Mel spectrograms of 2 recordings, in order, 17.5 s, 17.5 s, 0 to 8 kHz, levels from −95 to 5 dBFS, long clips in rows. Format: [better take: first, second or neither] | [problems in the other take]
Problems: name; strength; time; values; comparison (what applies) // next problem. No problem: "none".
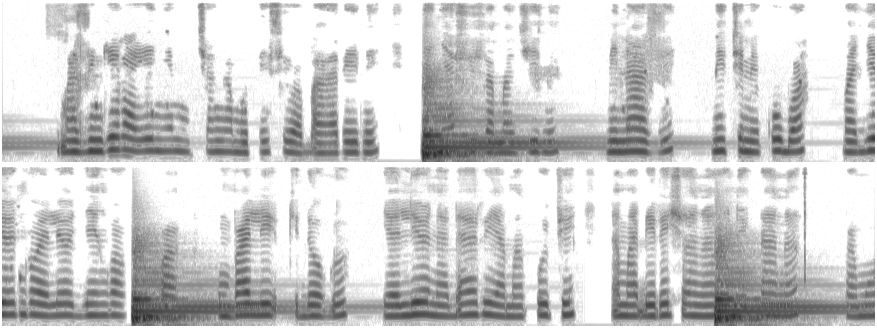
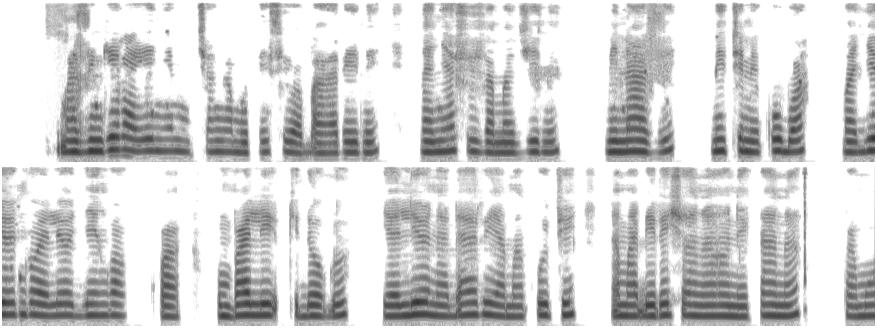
second | background sound (Drum); 2 dB above the speech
